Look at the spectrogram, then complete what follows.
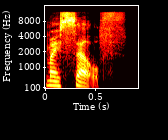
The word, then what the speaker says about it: myself: Myself, 2 syllables, but which one do Uh-huh. I stress? I'll do it myself. I'll do it myself. Self seems to be stressed out. Exactly. So we're going to put stress on Uh-huh. self.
